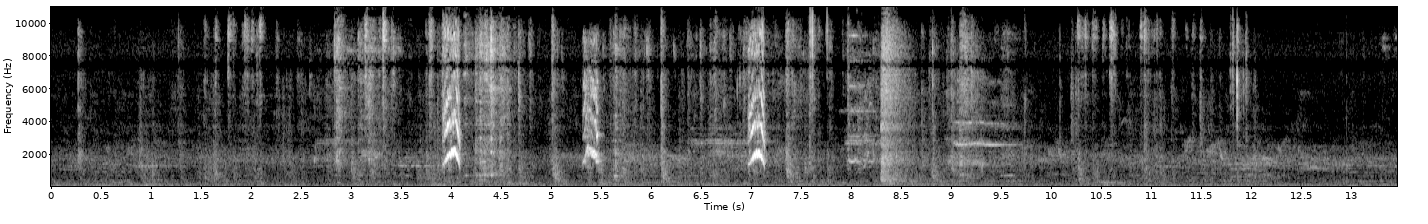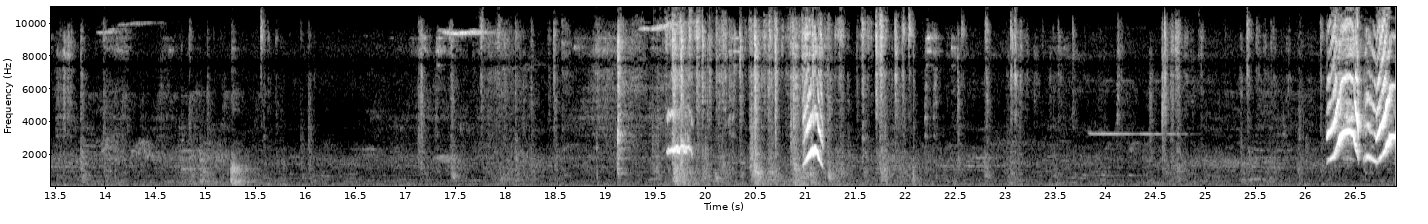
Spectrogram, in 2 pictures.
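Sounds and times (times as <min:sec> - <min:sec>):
parrots chirping: 0:03.9 - 0:04.2, 0:07.0 - 0:07.2, 0:21.0 - 0:21.2, 0:26.2 - 0:26.9.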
